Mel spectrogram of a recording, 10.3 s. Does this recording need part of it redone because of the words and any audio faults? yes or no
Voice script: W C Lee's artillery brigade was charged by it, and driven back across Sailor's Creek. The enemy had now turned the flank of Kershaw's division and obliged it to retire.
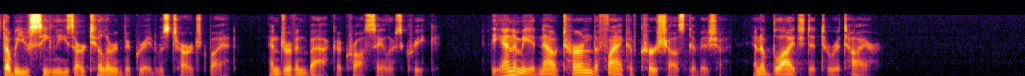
no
